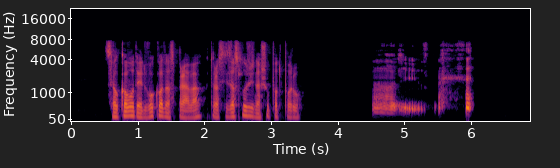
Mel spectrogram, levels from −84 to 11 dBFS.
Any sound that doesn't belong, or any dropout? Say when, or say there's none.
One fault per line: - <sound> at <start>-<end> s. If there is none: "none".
- laugh at 4.5-6.1 s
